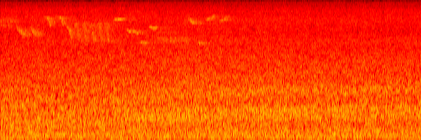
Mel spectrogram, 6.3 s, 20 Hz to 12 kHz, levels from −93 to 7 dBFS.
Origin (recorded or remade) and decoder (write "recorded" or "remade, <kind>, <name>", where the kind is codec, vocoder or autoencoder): recorded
